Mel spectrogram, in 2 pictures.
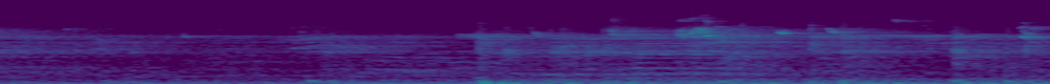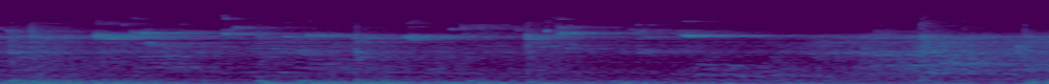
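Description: Faint sounds of a basketball game on a court: the ball bouncing in irregular knocks, short high sneaker squeaks, and distant voices.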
